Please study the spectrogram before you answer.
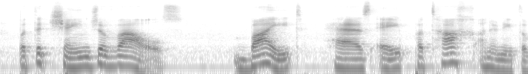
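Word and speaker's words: בֵּית: That it is not bayit, it's bite. But the letter and the construct form is bait.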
